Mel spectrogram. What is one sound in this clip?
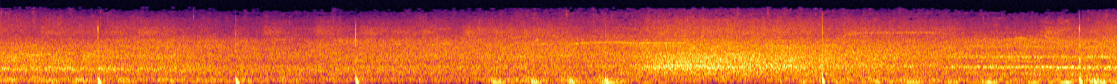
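A football is kicked with sharp thuds every few seconds.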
